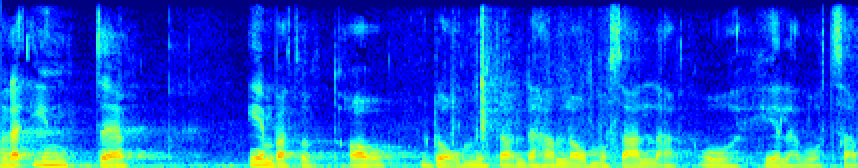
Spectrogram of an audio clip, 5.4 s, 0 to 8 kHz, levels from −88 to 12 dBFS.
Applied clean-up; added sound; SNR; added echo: none; none; none; none.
